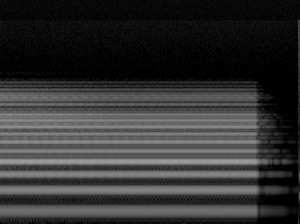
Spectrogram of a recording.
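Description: Bass clarinet holding the final long note of the melody at one steady pitch, fading out about five seconds in.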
